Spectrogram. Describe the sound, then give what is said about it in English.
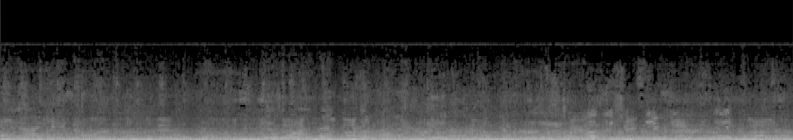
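Race car engines rev before the start of a race as officials look over the cars, in a dense, continuous low rumble that stays loud and fairly steady for the whole stretch, with indistinct voices blending into the noisy background. “Now it's the officials staring at the cars, revving a little more.”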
